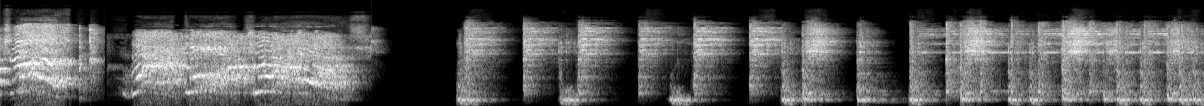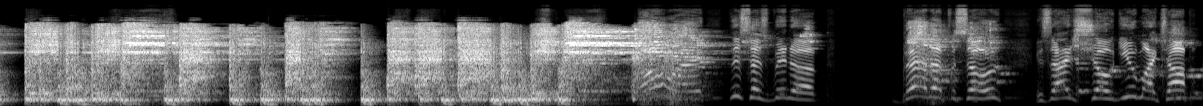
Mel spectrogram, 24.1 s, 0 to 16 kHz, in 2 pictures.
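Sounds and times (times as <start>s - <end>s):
drum kit hits: 7.8s - 18.8s.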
